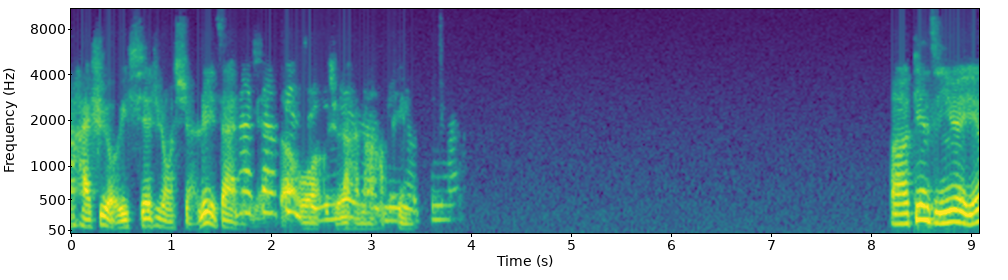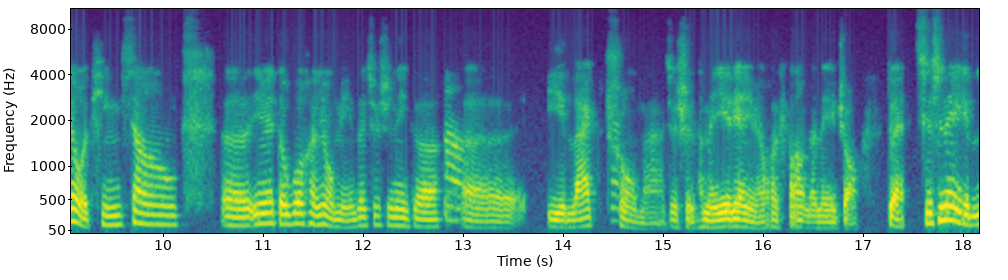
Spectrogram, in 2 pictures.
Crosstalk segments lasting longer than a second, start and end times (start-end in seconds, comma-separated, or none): 1.6-3.4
